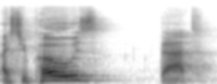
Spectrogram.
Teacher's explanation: vous voyez que c'est sur la seconde syllabe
